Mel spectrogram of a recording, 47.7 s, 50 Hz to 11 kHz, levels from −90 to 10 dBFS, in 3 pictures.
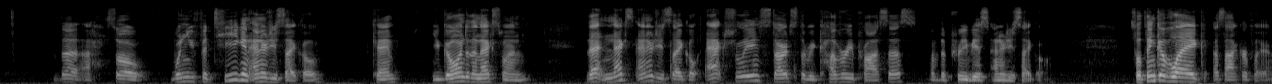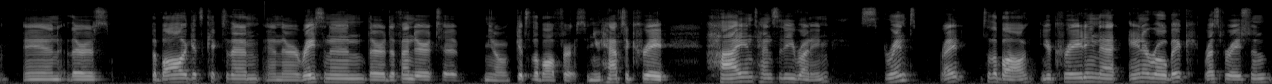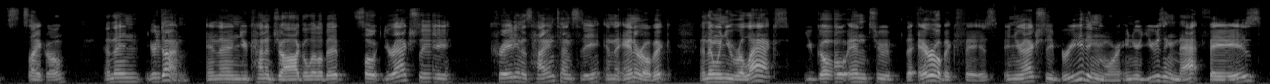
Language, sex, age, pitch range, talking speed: English, male, 20-39, 120-150 Hz, 150 wpm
